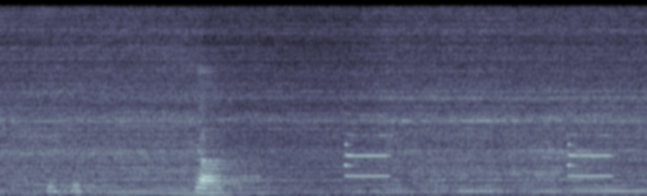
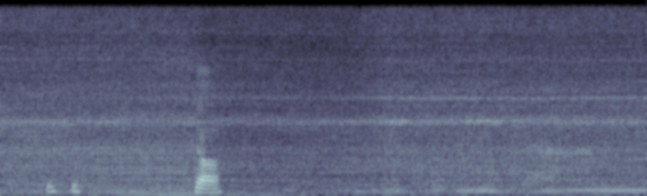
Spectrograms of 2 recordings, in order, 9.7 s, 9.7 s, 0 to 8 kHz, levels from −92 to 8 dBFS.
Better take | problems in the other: second | background sound (Wind instrument, woodwind instrument); 1 dB below the speech // room echo; dies away in 2.5 s

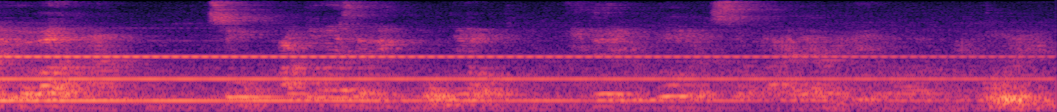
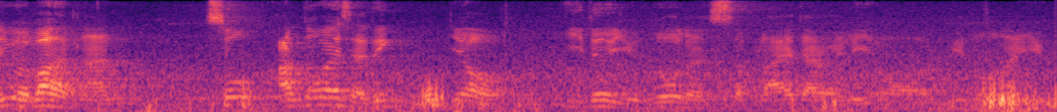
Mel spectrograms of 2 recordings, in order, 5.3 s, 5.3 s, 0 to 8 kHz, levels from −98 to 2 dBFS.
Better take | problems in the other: second | background sound (Musical instrument); as loud as the speech // room echo; dies away in 0.6 s

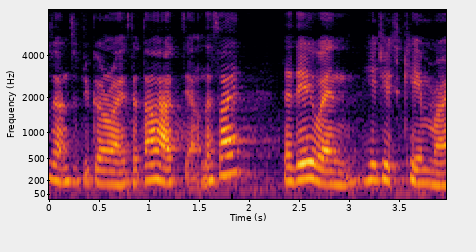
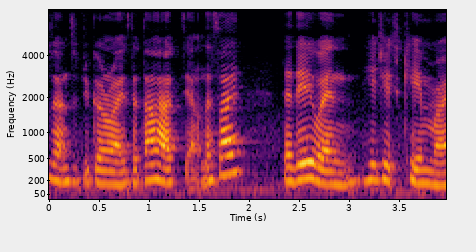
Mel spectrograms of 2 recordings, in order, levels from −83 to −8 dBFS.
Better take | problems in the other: second | room echo; dies away in 1.1 s

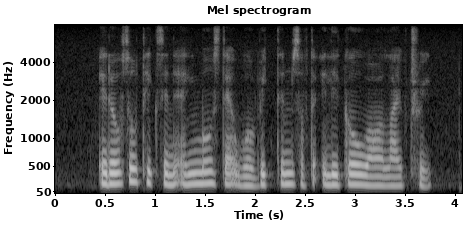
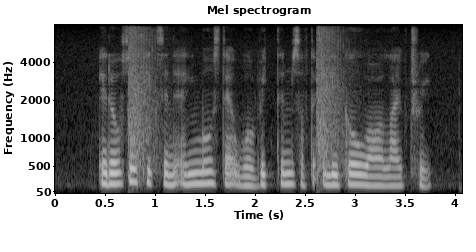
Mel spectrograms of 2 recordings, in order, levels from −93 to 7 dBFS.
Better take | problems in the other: first | background sound (Gunshot, gunfire); 16 dB below the speech

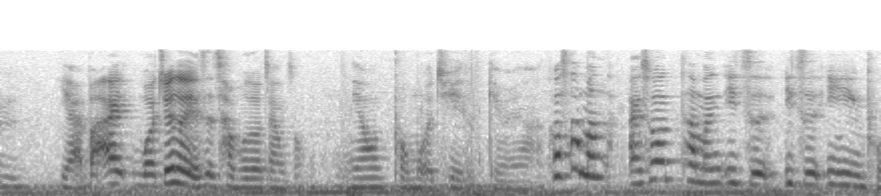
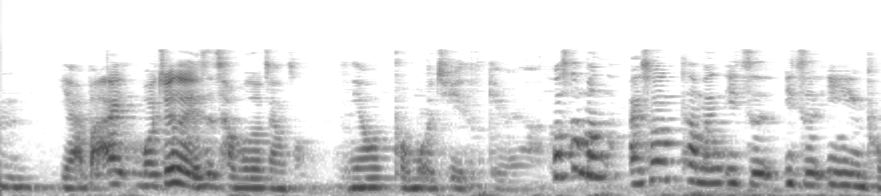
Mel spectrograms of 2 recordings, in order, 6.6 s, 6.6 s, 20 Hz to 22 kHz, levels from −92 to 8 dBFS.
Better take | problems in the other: first | noise reduction (classical method WPE with log-MMSE)

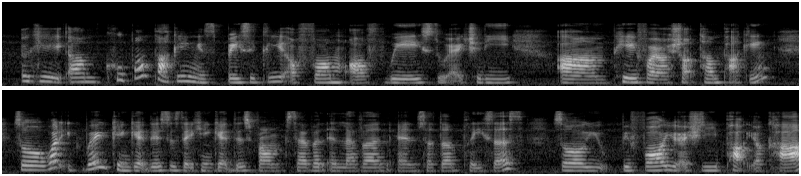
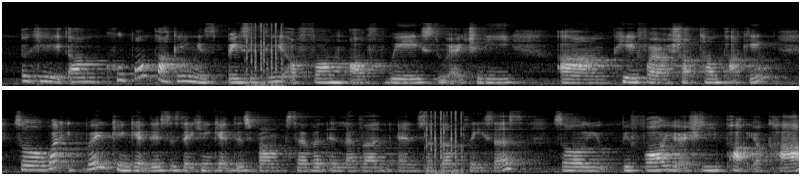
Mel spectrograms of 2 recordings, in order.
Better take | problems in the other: first | background sound (Computer keyboard); 12 dB below the speech // room echo; dies away in 0.9 s

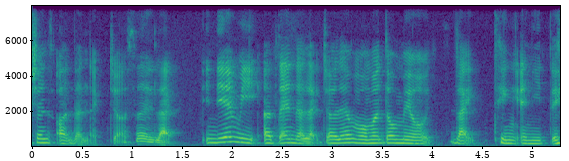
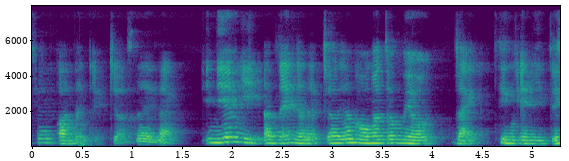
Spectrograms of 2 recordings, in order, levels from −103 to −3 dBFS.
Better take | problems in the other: first | noise reduction (neural mask model DeepFilterNet 3)

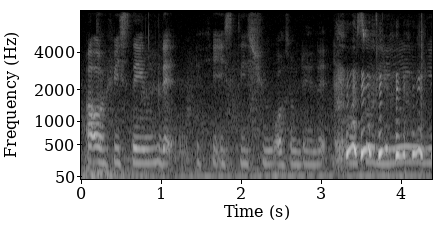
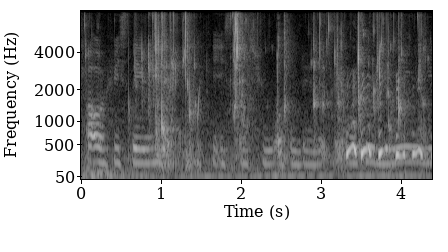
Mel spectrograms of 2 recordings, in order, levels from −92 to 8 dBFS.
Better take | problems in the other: first | background sound (Bathtub (filling or washing)); 5 dB below the speech

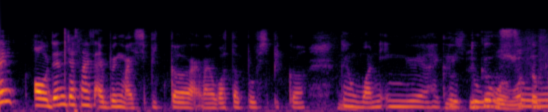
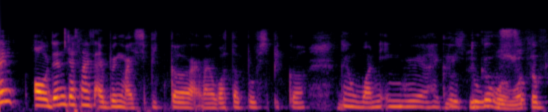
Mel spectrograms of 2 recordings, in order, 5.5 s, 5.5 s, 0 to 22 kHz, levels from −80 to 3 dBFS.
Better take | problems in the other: first | noise reduction (neural mask model Resemble Enhance denoiser)

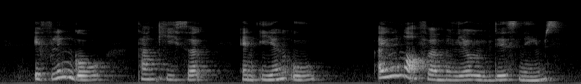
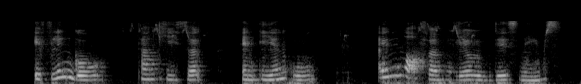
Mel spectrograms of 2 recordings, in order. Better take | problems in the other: first | noise reduction (neural mask model RNNoise)

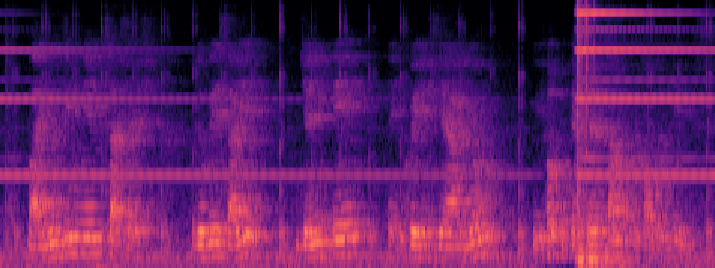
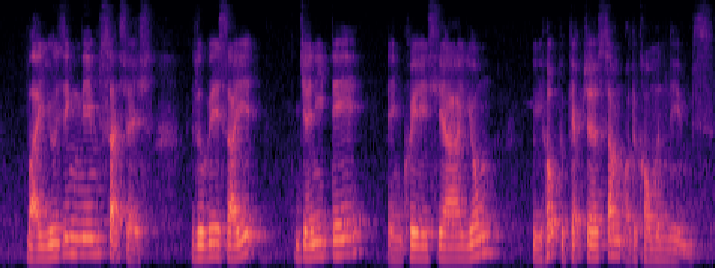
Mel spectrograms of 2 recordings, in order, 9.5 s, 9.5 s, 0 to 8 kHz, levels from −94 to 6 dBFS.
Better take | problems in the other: second | background sound (Clock); 4 dB below the speech // room echo; dies away in 1.1 s

